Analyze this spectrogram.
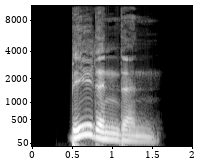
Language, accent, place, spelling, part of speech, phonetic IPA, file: German, Germany, Berlin, bildenden, adjective, [ˈbɪldn̩dən], De-bildenden.ogg
- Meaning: inflection of bildend: 1. strong genitive masculine/neuter singular 2. weak/mixed genitive/dative all-gender singular 3. strong/weak/mixed accusative masculine singular 4. strong dative plural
